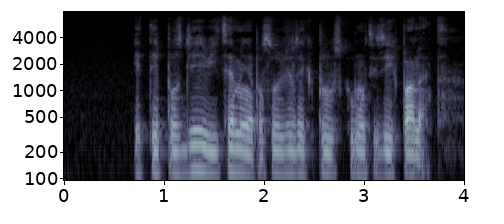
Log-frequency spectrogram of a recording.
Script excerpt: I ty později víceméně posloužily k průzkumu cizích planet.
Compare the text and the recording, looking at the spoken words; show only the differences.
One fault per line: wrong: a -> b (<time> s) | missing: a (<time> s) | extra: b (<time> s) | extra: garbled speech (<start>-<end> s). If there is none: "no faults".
no faults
